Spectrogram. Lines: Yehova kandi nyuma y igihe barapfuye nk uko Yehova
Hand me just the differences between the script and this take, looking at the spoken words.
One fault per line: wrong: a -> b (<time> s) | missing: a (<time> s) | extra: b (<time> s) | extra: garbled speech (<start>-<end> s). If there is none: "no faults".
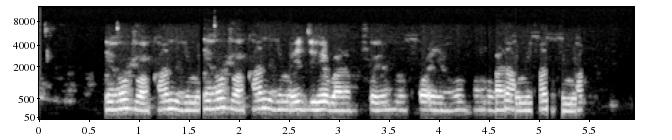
extra: yehova kandi nyuma (1.7 s)
extra: garbled speech (4.5-5.5 s)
